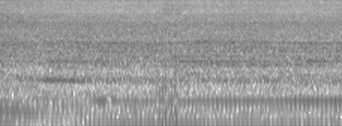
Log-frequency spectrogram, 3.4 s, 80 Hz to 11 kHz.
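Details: 2013 Chrysler 200, about 170,000 miles, idling after a cold snap, droning hum and faint whirring from the front accessory belt, worse cold; noisy alternator overrunning clutch pulley, located with stethoscope and pulse sensor.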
